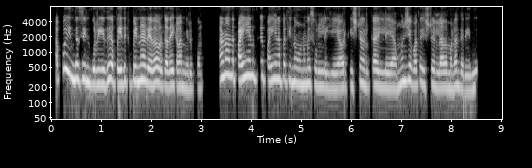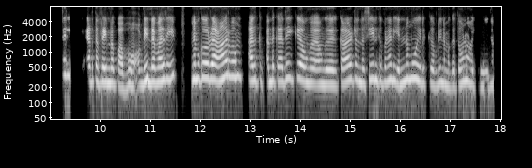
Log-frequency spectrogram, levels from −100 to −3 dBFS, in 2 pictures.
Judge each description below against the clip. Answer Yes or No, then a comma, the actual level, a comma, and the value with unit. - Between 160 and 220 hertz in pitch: No, high, 245 Hz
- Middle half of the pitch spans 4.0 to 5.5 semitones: Yes, average, 4.7 semitones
